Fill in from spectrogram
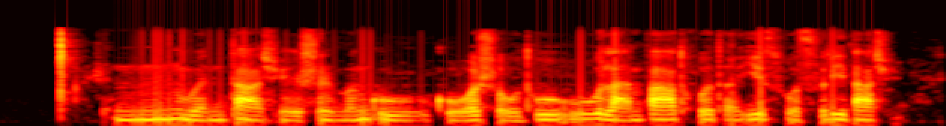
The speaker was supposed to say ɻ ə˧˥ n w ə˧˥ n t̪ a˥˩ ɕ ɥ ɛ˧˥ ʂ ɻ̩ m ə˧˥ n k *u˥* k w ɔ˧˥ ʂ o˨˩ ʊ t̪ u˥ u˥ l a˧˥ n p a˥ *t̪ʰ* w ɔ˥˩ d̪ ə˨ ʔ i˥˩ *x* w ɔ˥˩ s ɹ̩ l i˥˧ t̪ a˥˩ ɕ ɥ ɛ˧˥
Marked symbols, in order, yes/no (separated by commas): no, yes, no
